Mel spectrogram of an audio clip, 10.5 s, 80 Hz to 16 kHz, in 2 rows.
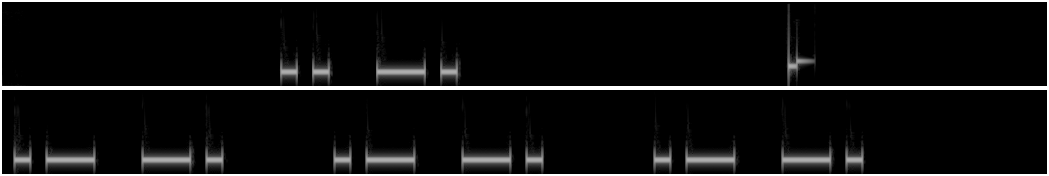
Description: Morse code, heard as a keyed tone, about 15 wpm, 700 Hz. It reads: IN AN AN AN
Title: Top 100 Words Repeated 15wpm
